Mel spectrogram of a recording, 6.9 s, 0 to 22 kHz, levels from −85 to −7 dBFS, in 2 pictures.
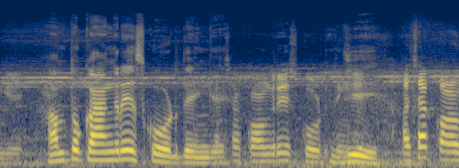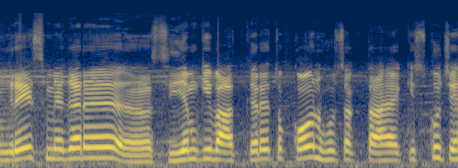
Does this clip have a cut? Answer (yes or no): no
